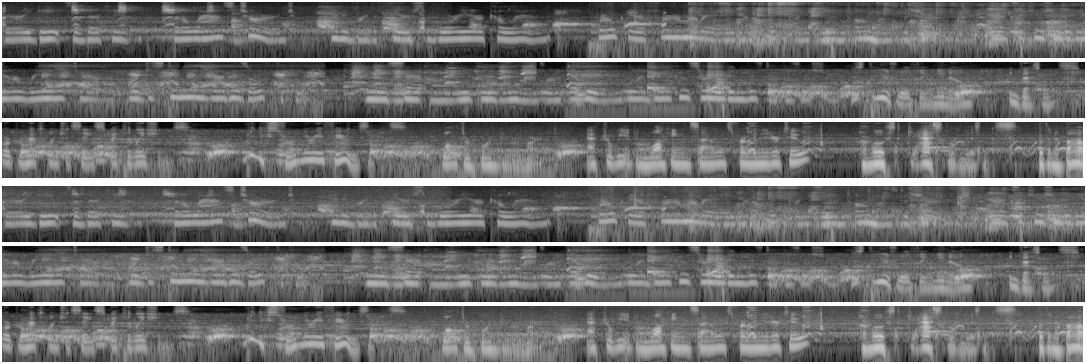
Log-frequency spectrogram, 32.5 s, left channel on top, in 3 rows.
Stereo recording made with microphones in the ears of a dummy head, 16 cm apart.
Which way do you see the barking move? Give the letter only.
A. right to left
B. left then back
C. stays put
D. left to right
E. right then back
D.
